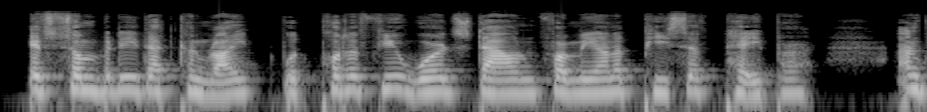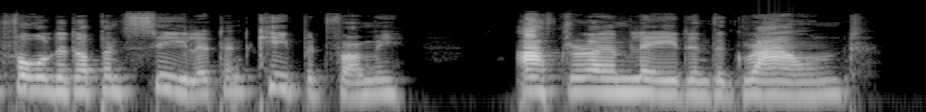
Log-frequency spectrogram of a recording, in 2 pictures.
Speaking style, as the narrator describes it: faltered the child

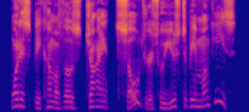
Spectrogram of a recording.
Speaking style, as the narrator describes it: exclaimed Dorothy

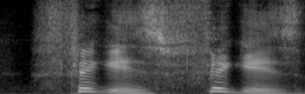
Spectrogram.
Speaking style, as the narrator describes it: they cried

